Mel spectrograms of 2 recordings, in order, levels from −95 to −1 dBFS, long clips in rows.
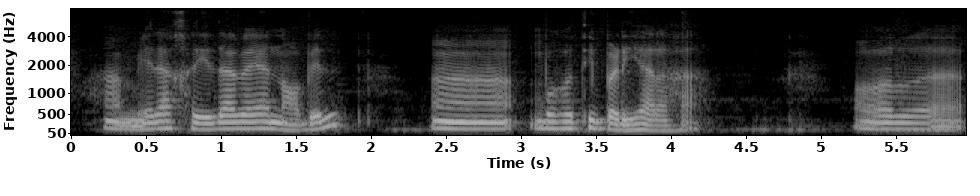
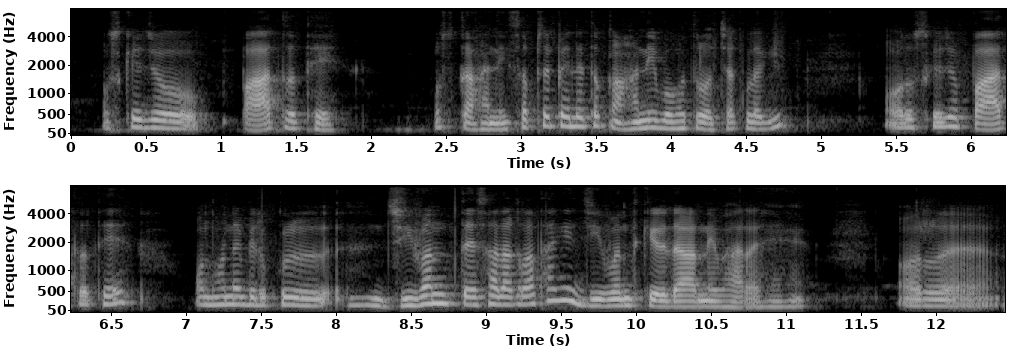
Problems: none marked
